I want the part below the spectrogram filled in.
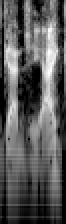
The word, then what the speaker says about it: Gungi: Which, by the way, the correct way to pronounce Gungi is Gungi. I hear so many people on YouTube. – It's a Gungi that say his name is Gungi, and I die every time. It's Gungi. It's Gungi, bro. Just say Gungi.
